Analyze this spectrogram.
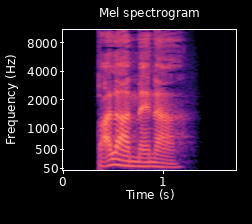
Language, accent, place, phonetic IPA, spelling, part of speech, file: German, Germany, Berlin, [ˈbalɐˌmɛnɐ], Ballermänner, noun, De-Ballermänner.ogg
- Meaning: nominative/accusative/genitive plural of Ballermann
